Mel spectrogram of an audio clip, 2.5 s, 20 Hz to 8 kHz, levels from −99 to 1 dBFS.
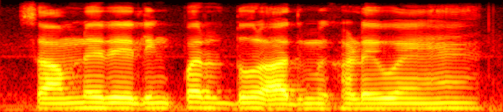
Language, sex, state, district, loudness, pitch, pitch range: Hindi, male, Uttar Pradesh, Shamli, -18 LUFS, 135 Hz, 130-140 Hz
